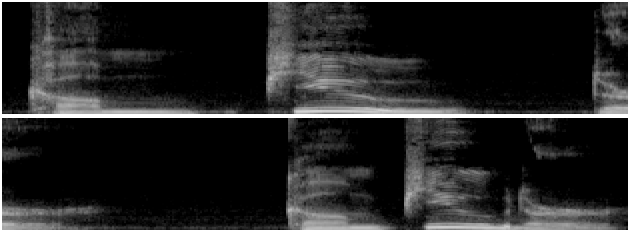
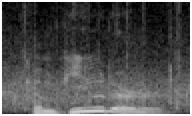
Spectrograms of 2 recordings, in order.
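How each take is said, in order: First: Sound by sound. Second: Said in the usual way. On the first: Shown as a demonstration. Teacher has students guess the word, "Computer" sound by sound. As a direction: stretch and separate each syllable of "Computer". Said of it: "these are the sounds of the word". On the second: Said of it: "what is the real word?".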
